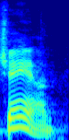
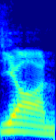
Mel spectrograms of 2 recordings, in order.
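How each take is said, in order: First: The name is read the English way. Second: The name is said the German way. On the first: The speaker calls it wrong. "it's spelled J A N, so we pronounced it Jan" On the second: The speaker calls it right. "I know it's Jan now, because it's German"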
